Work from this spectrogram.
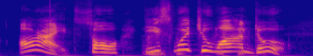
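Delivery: very high, very loud belted dub voice. Imitating how a movie star sounded when dubbed: imitating Bruce Lee's dubbed voice. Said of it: "He would be like this".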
